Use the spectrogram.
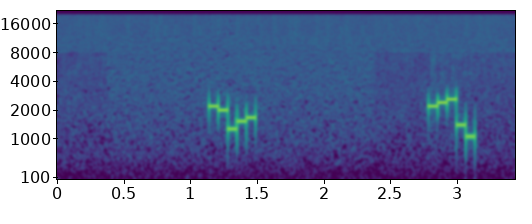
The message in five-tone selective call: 98356 90041

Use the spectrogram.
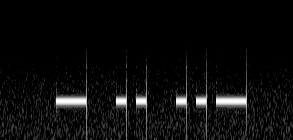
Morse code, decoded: TIU

